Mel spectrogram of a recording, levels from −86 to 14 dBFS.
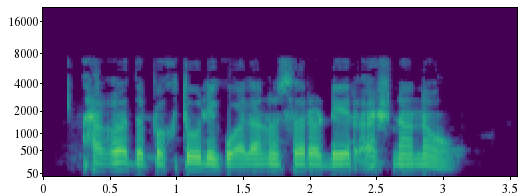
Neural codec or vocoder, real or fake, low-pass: none; real; 7.2 kHz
